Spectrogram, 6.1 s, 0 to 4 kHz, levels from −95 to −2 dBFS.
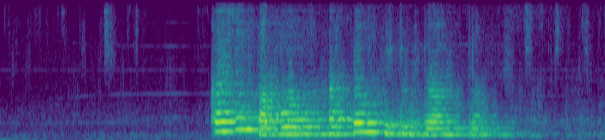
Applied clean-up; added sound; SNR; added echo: neural separator model SepFormer DNS4.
